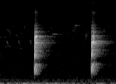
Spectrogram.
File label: voicetrack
